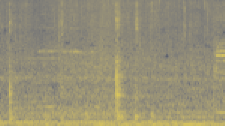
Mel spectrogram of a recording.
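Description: Green chillies frying in oil with curry leaves and asafoetida for a cucumber tempering, a continuous close sizzle with a few stirring clinks and scrapes, no voices.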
